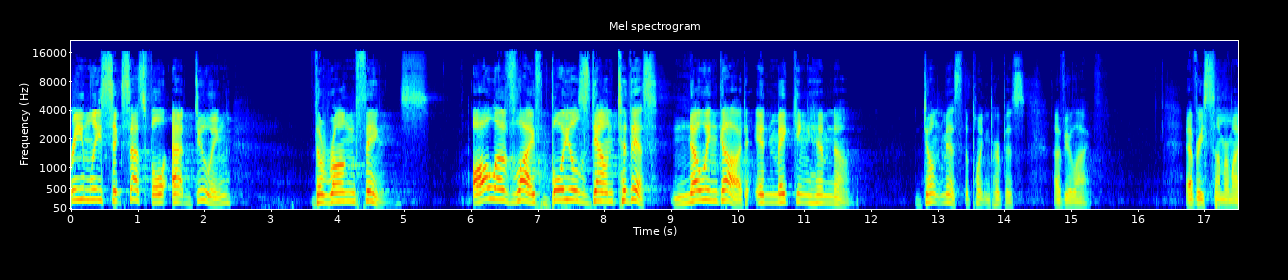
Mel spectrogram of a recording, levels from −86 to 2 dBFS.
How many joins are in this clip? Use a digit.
0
